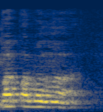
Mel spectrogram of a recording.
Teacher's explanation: ओठों से निकल रही है, तो इसे कहते हैं ओष्ठ्य।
